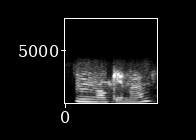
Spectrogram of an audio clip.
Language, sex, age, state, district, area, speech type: Tamil, female, 18-30, Tamil Nadu, Tiruchirappalli, rural, conversation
